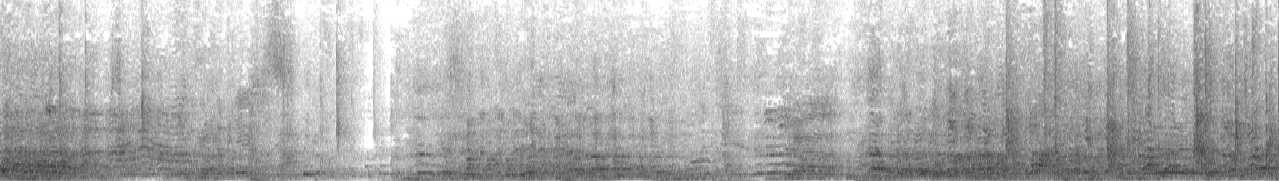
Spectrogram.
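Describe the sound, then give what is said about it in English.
A lively crowd cheers, laughs and claps here and there, a steady roar of voices that swells again in the last few seconds. “Don't cheer, everybody.”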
